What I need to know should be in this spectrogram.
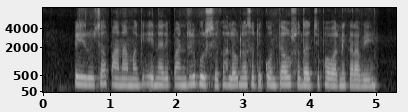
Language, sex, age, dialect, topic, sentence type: Marathi, female, 25-30, Northern Konkan, agriculture, question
